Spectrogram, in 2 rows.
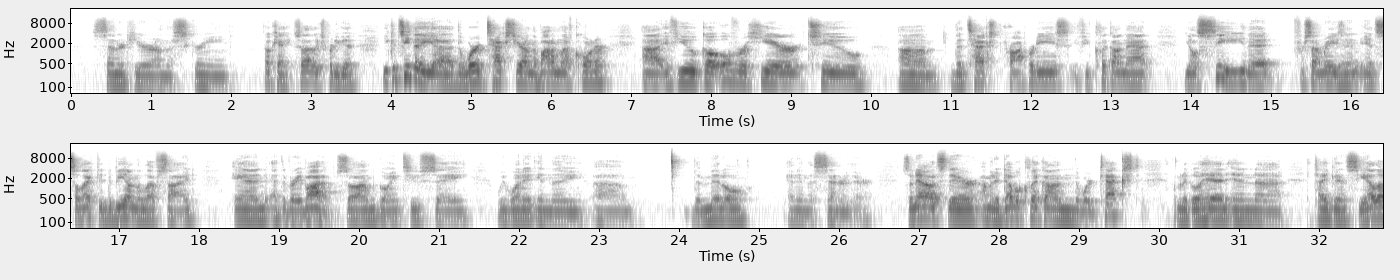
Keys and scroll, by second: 30.1 typing, 31.7-32.7 typing.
